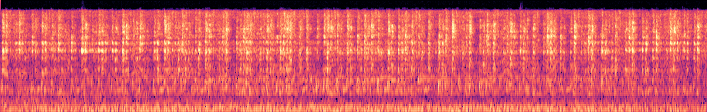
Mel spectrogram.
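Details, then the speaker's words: Pontiac Firebird, no vacuum leaks found, owner thinks it runs slightly rich and has put Seafoam through it; a loud, lumpy idle with an uneven stumble every few beats, like a cam, a steady misfire that comes mainly after sitting, cause unconfirmed. "But yeah, there's no vacuum leaks. That's just how it idles. It sounds like it's got a cam in it or something."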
